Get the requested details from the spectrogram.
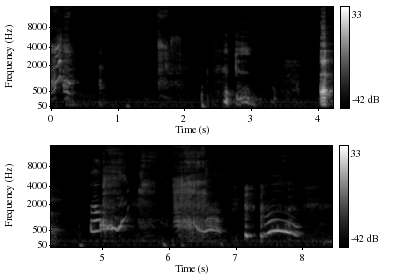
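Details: Adult father's several deep, rumbling burps, each followed by his baby son giggling and laughing; ordinary belching.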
